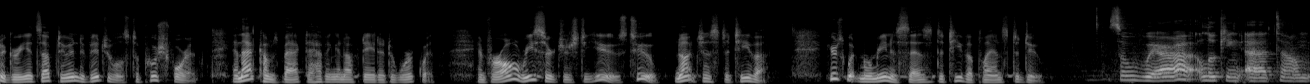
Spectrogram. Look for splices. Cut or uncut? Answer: cut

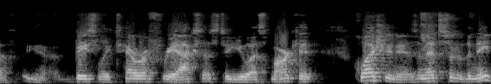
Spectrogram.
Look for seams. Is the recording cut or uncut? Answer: cut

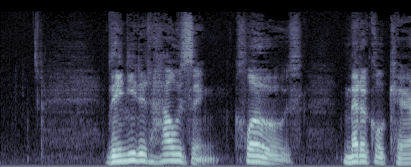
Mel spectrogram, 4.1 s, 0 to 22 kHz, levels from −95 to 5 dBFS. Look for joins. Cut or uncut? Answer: cut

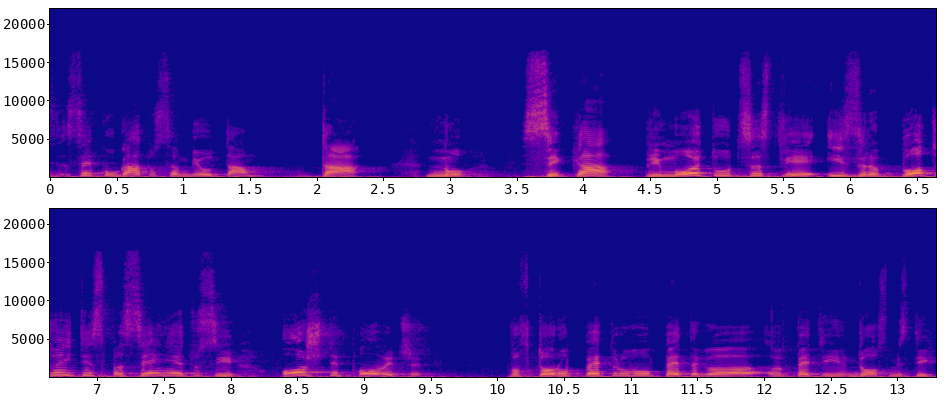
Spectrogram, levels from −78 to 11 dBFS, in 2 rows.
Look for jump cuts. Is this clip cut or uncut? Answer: cut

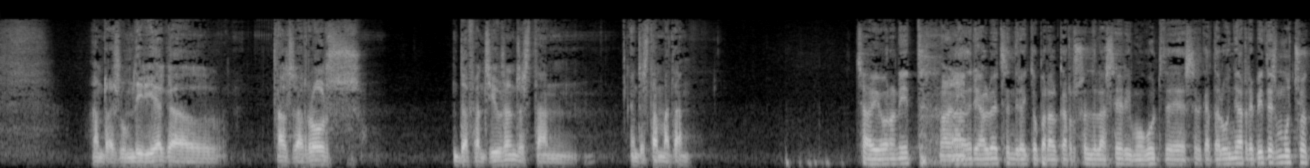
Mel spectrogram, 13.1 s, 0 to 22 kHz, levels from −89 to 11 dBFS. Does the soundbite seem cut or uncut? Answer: uncut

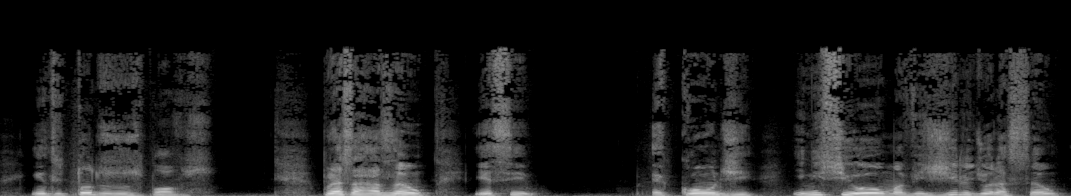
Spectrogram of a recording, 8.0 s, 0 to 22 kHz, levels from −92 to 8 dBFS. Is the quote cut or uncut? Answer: uncut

